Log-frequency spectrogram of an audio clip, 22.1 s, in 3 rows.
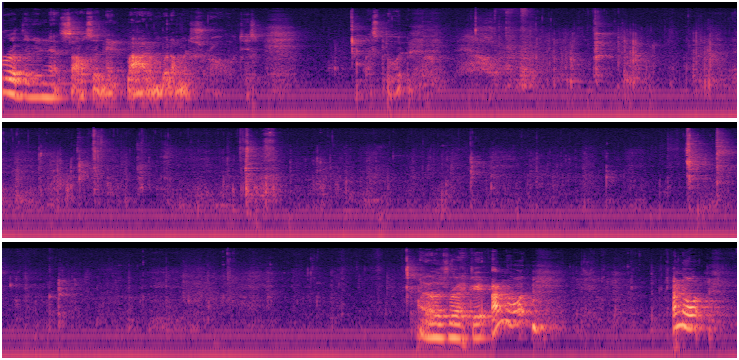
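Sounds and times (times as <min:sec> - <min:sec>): steady low hum: 0:00.0 - 0:22.0
chewing corn on the cob: 0:04.6 - 0:18.8, 0:20.4 - 0:21.4.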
